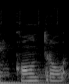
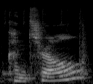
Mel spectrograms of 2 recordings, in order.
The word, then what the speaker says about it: control: Então não é "cóntrol alt del", É "contrôl alt del".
